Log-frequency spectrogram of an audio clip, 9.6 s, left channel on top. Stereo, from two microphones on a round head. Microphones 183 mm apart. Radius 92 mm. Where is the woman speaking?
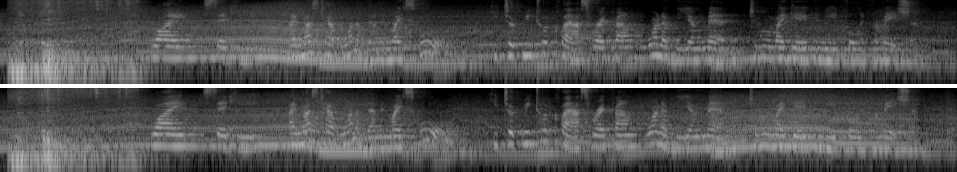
50° right (ahead or behind), 1.2 m.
